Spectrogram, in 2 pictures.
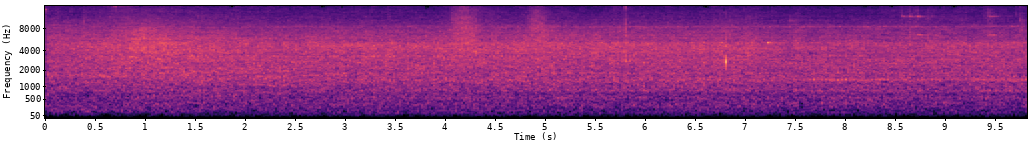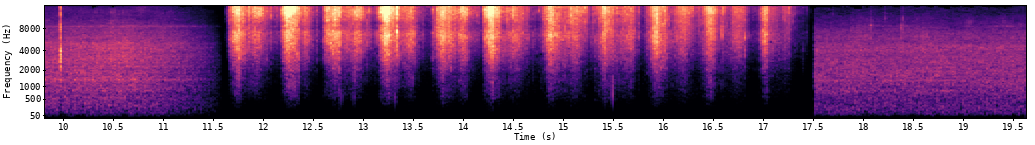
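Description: Steady city street noise with traffic, an even wash without words. About eleven and a half seconds in it cuts abruptly to a run of sharp, irregular crackling strokes with no low rumble, lasting about six seconds, then the street noise returns.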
